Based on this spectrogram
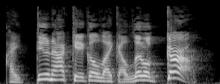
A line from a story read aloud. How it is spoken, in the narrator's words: Jeffrey yelled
